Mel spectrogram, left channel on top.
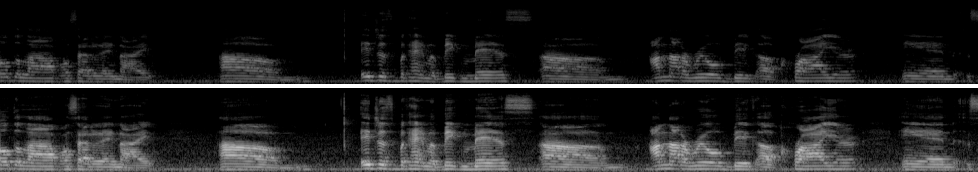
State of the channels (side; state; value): left; quieter; 16.8 dB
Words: the live on Saturday night. It just became a big mess. I'm not a real big crier, and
